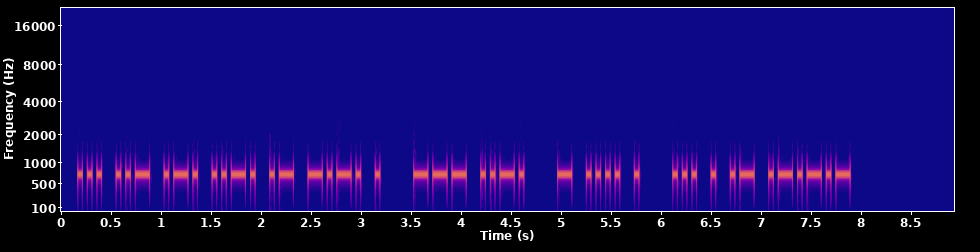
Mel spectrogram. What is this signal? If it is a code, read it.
Morse code, heard as a keyed tone, about 25 wpm, 700 Hz. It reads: SURFACE OF THE SEA.
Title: Sentences from Top 1000 Words - Review Part 3 - 25wpm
